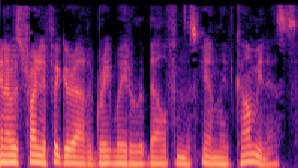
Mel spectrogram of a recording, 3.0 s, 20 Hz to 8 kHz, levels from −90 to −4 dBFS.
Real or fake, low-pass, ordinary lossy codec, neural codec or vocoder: fake; 7.2 kHz; MP3, 32 kbps; codec, 24 kHz, 0.9 kbps, WavTokenizer, medium speech release version 2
